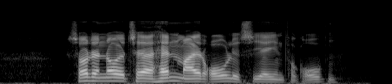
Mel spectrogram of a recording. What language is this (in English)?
Danish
